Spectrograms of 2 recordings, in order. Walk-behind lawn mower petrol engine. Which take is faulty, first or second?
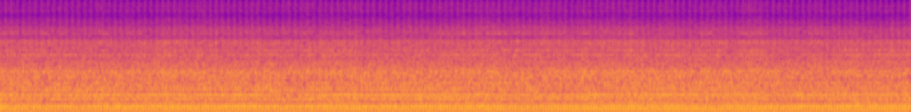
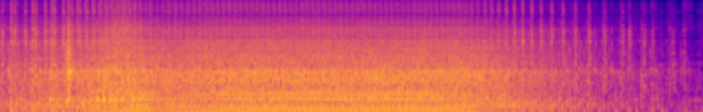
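second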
